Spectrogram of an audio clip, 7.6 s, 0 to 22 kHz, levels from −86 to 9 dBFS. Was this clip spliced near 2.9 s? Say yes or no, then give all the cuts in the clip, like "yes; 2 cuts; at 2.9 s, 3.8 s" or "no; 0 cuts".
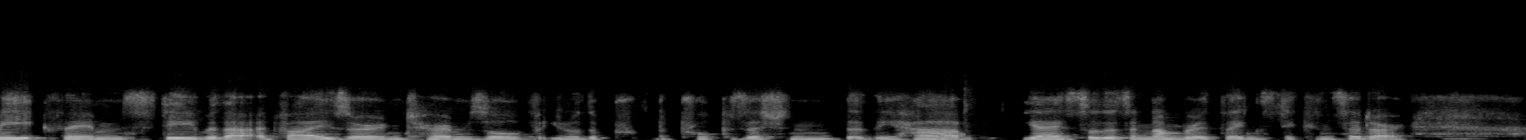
no; 1 cut; at 4.8 s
